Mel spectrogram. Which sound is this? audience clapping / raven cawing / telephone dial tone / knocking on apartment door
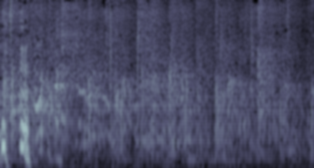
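audience clapping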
